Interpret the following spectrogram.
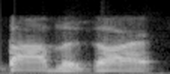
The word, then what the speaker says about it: Bob Lazar: He pronounced his name wrong, but it's Bob Lazar.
